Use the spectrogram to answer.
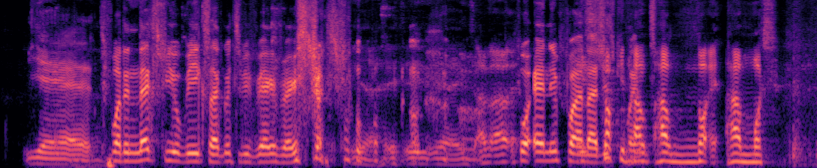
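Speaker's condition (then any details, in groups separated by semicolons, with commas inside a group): No condition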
